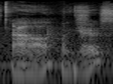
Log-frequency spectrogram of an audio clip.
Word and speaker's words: Hox: It's Hox. Yes, and H-O-X.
